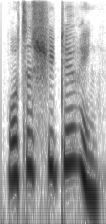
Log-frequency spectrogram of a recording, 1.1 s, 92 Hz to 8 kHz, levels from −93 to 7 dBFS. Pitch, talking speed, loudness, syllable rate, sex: 250 Hz, 225 wpm, -14 LUFS, 4.4 syllables/s, female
